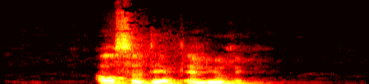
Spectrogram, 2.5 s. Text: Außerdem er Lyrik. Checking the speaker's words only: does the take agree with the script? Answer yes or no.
yes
